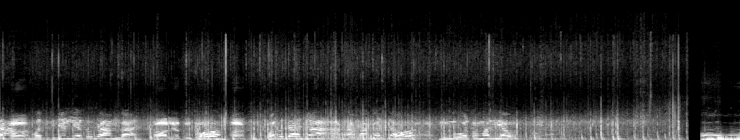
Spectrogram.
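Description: Heavy rain hisses steadily in the background over a waterlogged farm field while a person talks almost continuously over it.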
